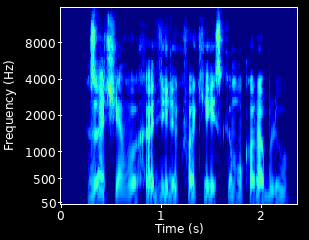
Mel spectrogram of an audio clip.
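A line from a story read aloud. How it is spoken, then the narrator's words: Dry question. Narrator (Russian): сухо спросил Амбон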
